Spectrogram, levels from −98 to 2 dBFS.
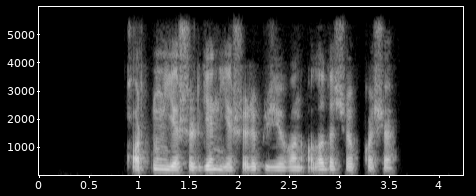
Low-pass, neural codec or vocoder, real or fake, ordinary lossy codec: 5.4 kHz; none; real; Opus, 64 kbps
